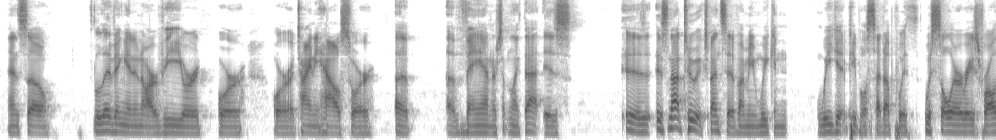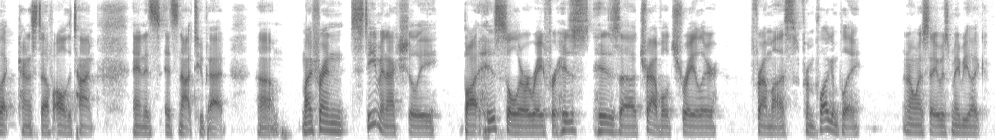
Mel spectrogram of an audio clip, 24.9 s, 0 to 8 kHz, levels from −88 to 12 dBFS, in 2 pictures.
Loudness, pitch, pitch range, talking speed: -27 LUFS, 105 Hz, 100-125 Hz, 200 wpm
